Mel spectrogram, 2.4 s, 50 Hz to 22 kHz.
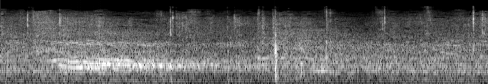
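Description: A single sharp pock of a pickleball paddle striking the plastic ball about 1.4 s in, over the steady murmur of a large indoor hall with play on other courts. Just before it comes a brief wavering sound that could be a shout or a shoe squeak.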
